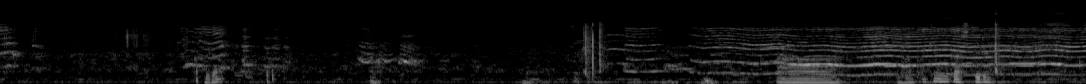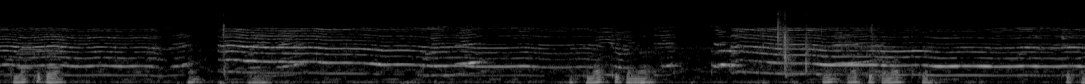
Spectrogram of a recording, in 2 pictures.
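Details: Young child crying after children fought indoors: loud, sustained, high-pitched wails after a quieter start.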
